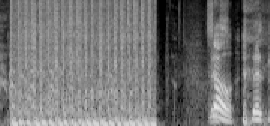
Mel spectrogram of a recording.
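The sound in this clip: A gunfire sound effect: a rapid, steady burst of automatic shots lasting about two seconds that stops abruptly, followed by brief speech.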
